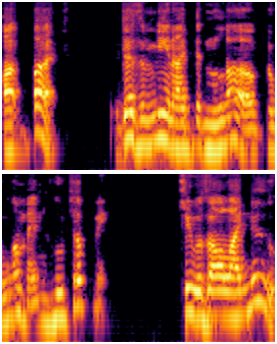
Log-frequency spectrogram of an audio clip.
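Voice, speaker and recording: A man with an ordinary speaking voice talks at a fairly high pitch. His pace is fairly slow. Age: 60s. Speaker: motivational speaker. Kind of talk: interview.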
